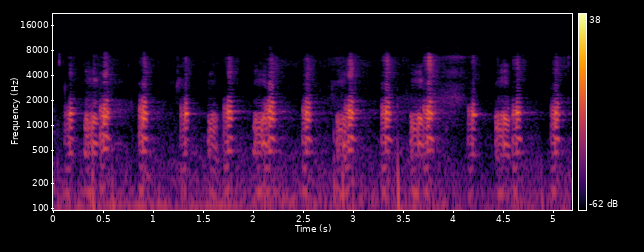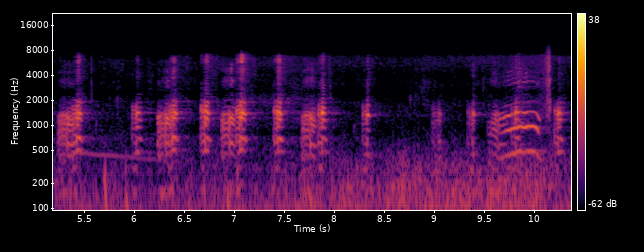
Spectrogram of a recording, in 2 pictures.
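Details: Male mute swan (cob) returning from his nest to greet his mate, giving rapid nasal honking calls several times a second throughout, with a low background rumble and a brief human voice.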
